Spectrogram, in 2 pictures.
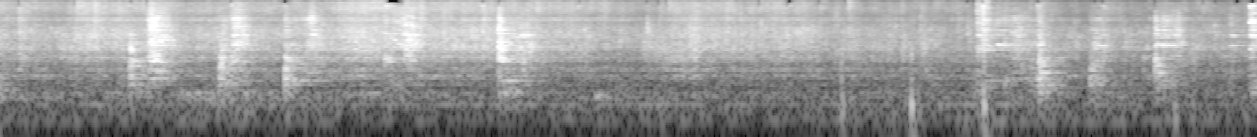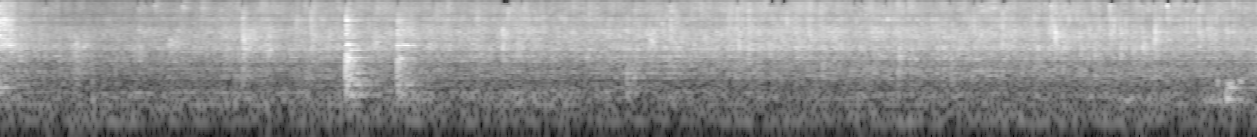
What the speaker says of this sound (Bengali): চিংড়ি মাছটা আমি আর আলাদা করে ভাজলাম না এই তেল পেঁয়াজের সাথেই একটু ভাজা নেব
